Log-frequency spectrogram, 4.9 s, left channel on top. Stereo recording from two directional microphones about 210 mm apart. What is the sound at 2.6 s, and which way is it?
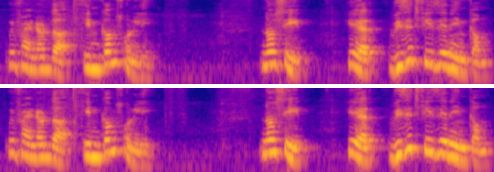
Speech, 30° right (ahead or behind).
